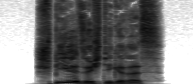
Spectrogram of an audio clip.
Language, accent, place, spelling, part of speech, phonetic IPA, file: German, Germany, Berlin, spielsüchtigeres, adjective, [ˈʃpiːlˌzʏçtɪɡəʁəs], De-spielsüchtigeres.ogg
- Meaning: strong/mixed nominative/accusative neuter singular comparative degree of spielsüchtig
